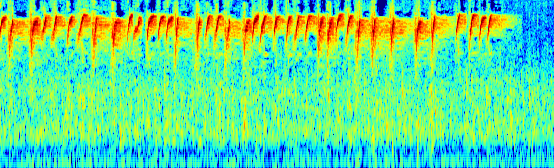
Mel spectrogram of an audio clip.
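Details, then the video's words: Siri-siri song, used for tutoring caged songbirds: rapid strings of sharp, high-pitched chirped notes delivered in quick bursts, about ten per second, trailing off into quiet at the end. "Burung Siri-Siri"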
